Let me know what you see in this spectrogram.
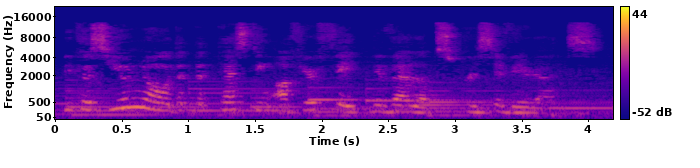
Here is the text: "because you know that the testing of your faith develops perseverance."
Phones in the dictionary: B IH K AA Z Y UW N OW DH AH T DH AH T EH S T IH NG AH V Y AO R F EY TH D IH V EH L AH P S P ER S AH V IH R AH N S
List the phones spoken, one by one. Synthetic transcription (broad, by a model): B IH K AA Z Y UW N OW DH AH T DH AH T EH S T IH NG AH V Y AO R F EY T D IH V EH L AH P S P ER S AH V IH R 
